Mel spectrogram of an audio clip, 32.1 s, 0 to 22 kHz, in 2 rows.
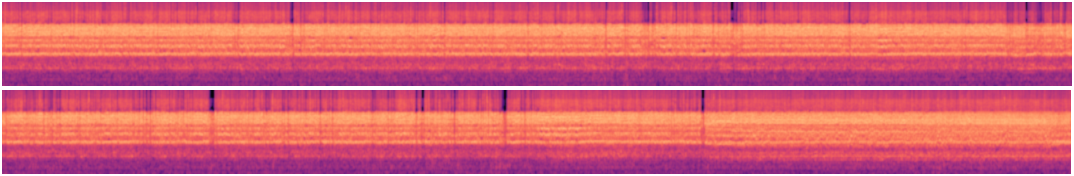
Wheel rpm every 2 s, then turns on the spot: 230, 240, 230, 240, 230, 230, 230, 230, 230, 230, 230, 230, 220, 220, 210, 210.
none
